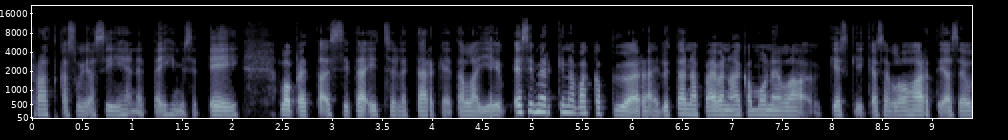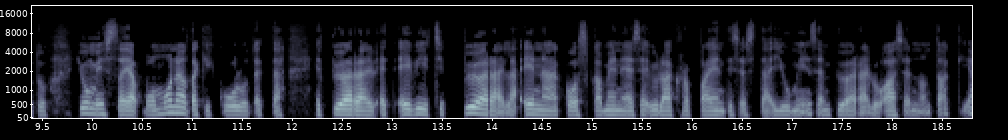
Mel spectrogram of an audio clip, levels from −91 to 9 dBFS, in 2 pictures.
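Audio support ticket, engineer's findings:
Dull, granular, gurgling speech throughout, upper bands flickering. Likely MP2 compression, sub-bands starved of bits at a low rate, consistent with about 80 kbps. Steady, unlike transient errors.

DAB burbling at 4.41–4.68 s and briefly at 16.54–16.57 s. Noise blips in single sub-bands from bit errors corrupting MP2 frames. Isolated bursts, not continuous coding loss. Second burst is short but denser in errors.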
